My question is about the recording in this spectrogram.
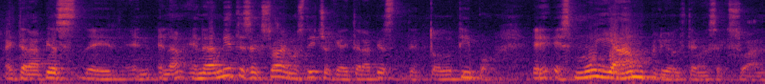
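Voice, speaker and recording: Answering listener questions, this advice host reads a letter aloud and then explains his response, illustrating with homely comparisons. He is a man whose first language is Italian, with a slightly high, slightly mellow voice. The room is echoey, with faint background noise.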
